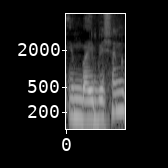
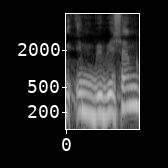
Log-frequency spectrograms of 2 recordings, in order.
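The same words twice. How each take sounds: First: इम्बाइबिशन with "bai" after "im"; इम्बाइबिशन, second syllable rhyming with "buy"; speaker's preferred pronunciation. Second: इम्बिबिशन with short "bi" after "im"; इम्बिबिशन, every i short, no "bai"; others' pronunciation. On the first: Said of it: "हम इम्बाइबिशन कहते हैं". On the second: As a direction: say इम्बिबिशन as im-bi-bi-shan. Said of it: "कुछ लोग इम्बिबिशन कहते हैं". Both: Shown as a demonstration.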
